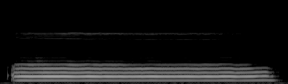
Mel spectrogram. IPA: l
